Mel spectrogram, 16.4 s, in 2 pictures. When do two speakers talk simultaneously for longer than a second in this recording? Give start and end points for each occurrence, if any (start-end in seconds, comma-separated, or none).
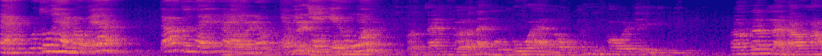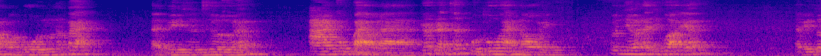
2.2-3.7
